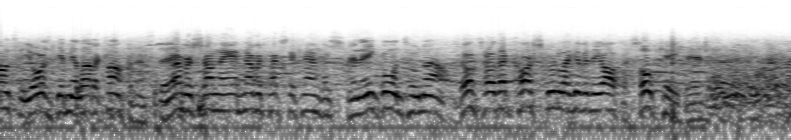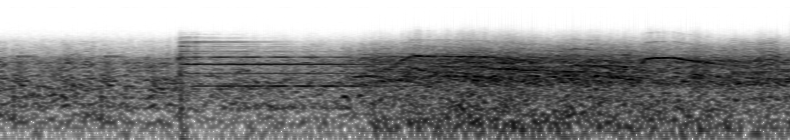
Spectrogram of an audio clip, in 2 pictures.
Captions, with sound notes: Wearing these old trucks of yours give me a lot of confidence, dad. Remember, son, they ain't never touched a canvas. And they ain't going to now. Don't throw that corkscrew until I give you the office. OK, Dad. [bell rings]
